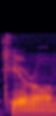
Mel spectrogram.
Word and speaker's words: Ciarán: It's a feature of Northern Irish that we don't put sort of emphasis on this second, or sorry, this final syllable. Um, but that Southern Irish does do that.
